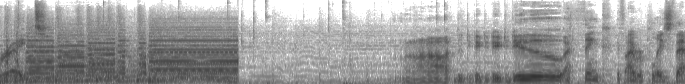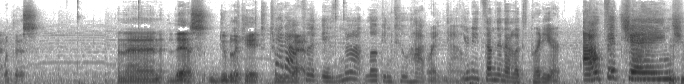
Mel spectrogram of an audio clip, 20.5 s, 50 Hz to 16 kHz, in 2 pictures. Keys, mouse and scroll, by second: 2.6 click, 3.2 click, 6.5-7.7 right drag, 8.4 g, 11.4-12.3 drag, 13.6 shift+d.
